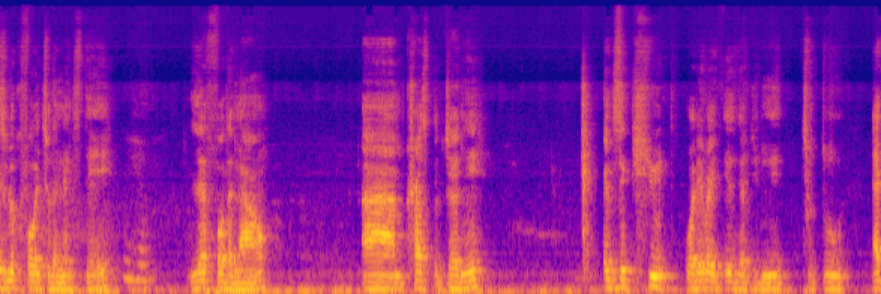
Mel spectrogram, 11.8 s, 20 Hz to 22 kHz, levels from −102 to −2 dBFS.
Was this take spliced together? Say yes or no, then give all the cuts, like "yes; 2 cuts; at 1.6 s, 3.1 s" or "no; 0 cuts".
no; 0 cuts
